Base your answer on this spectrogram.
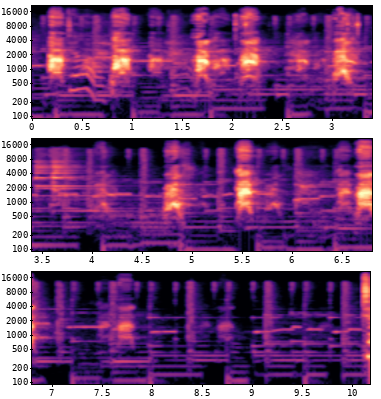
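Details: Dog barking in short, sharp barks spaced about half a second to a second apart, then thinning out, over steady children's background music with a low bass line.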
